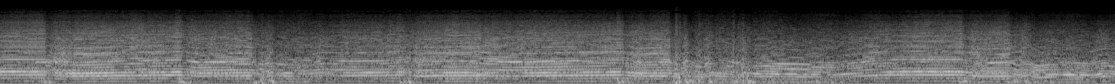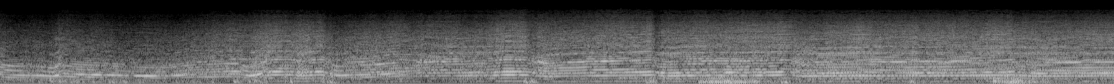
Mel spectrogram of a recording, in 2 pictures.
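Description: A racing car engine whines at high revs, rising and falling as it shifts gears and slows for corners.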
